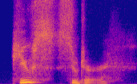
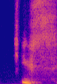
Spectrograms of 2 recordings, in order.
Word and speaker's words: Pius Suter: Pius Suter. – Pius. Okay. – Pius.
